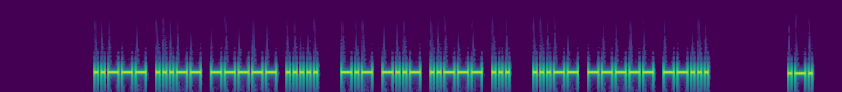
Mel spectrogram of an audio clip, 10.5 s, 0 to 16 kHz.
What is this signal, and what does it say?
Morse code, heard as a keyed tone, about 28 wpm, 700 Hz. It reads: 2305 KX2S 307 R
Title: Worked All Europe DX Contest - QTC Exchange - 28wpm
